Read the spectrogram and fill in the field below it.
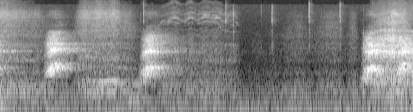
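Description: A dog barks three times in short, separate bursts, the last one loudest, somewhere indoors with faint room noise between the barks.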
